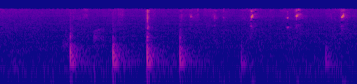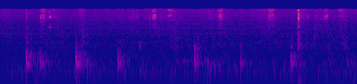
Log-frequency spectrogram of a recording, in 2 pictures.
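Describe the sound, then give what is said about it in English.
A chair being drawn by hand: many quick, faint scratchy strokes in an uneven rhythm, in bursts separated by brief pauses. “I'm going to try to draw a chair, so, you know, excuse my drawing here.”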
